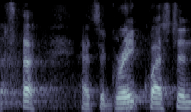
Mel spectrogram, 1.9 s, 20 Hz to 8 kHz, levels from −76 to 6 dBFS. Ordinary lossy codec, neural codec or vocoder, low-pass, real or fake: Opus, 16 kbps; none; 7.2 kHz; real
